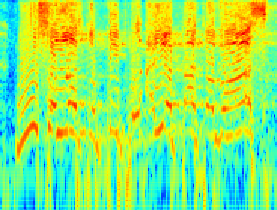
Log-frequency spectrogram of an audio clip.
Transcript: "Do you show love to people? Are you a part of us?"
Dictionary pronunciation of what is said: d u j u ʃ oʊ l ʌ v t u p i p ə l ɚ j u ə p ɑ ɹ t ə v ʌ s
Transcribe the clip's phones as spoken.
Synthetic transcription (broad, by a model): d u j u s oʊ l ʌ v t u p i p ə l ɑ j u ə p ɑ t ə v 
